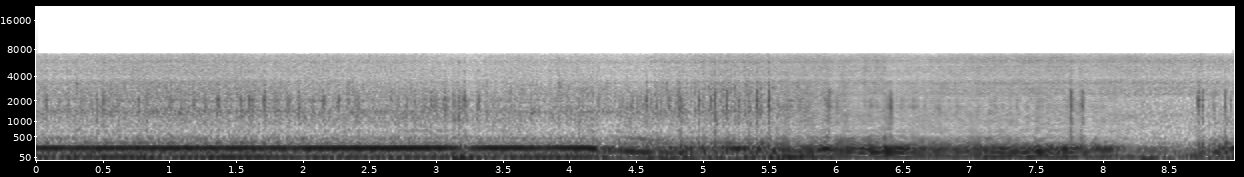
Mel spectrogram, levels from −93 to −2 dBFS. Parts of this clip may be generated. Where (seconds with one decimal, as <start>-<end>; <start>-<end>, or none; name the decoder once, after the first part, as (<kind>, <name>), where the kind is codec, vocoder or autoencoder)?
5.6-8.3 (vocoder, Vocos)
